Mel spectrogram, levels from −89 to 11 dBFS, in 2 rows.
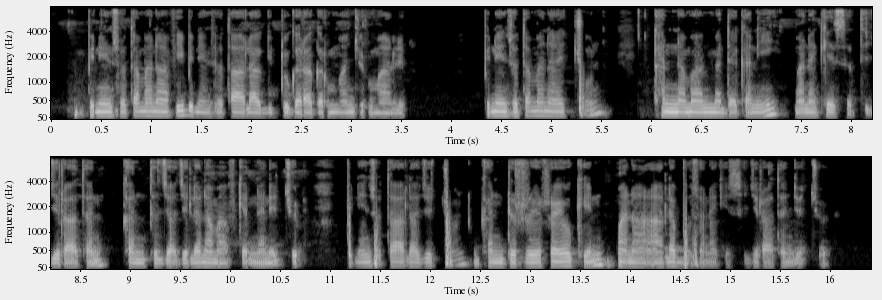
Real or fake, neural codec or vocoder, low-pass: real; none; 7.2 kHz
